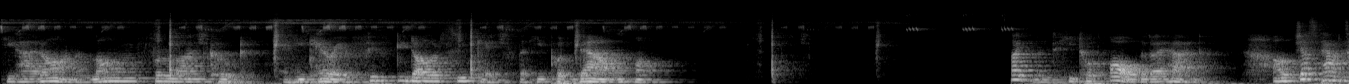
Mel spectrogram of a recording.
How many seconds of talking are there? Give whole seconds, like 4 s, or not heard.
10 s.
